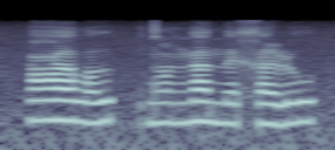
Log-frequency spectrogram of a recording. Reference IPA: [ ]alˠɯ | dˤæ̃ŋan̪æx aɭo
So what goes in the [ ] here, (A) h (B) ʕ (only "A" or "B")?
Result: B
